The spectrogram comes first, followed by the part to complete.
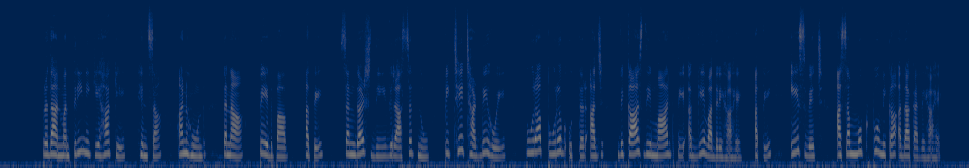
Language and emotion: Punjabi, neutral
